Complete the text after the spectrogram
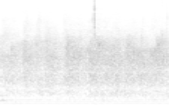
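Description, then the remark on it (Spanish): Sustained applause from an audience, a dense steady wash of many hands clapping at once, fairly loud and even throughout with no voices standing out. “Pídaselo al Señor, del otro aplauso fuerte.”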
